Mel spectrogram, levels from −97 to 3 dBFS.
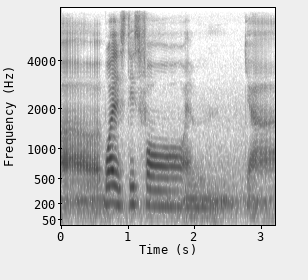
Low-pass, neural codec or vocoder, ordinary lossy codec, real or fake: none; none; none; real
